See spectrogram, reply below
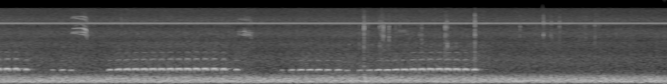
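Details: Male and female Boreal Owls calling near their nest: long, fast trills of soft, hollow hoots, each about two seconds, with brief high squeaks between them over a steady low hum.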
